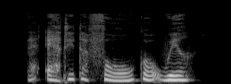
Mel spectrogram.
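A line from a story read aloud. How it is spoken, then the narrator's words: Cautious question. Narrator (Danish): spurgte hun forsigtigt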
